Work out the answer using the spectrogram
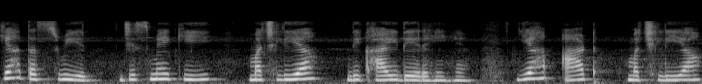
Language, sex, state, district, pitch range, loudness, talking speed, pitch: Hindi, female, Chhattisgarh, Raipur, 200-235 Hz, -17 LUFS, 100 wpm, 215 Hz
